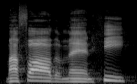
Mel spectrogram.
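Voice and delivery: usual speaking voice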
